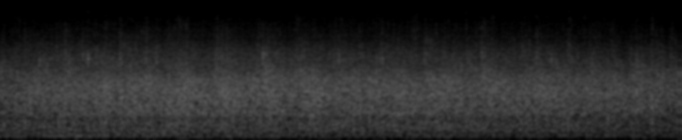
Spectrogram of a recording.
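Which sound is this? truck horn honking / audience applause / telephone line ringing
audience applause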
